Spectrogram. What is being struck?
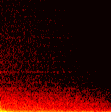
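Nothing is struck.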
